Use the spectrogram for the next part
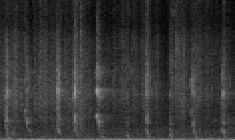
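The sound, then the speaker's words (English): Two squirrels chase each other on the ground by a creek, letting out rapid, high-pitched chattering: a steady run of sharp squeaky chirps and clicks, some tonal peeps among them, over a low background rumble. “Oh my God, there was two squirrels right at my feet.”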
